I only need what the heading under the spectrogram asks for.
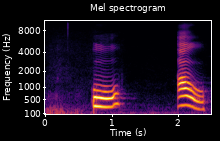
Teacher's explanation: आवाज़ आपको ऐसे लगती है कंठ से आ रही है, लेकिन आपके लिप्स भी हिलते हैं, कम होते हैं, ज़्यादा होते हैं। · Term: कंठ ओष्ठम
